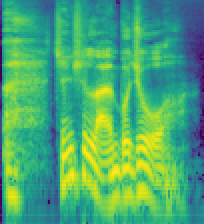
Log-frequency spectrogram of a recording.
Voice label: defeat, zh-hant; Cookie Run

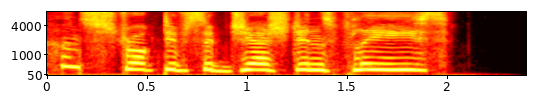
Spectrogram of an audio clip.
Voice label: touch, en; Cookie Run

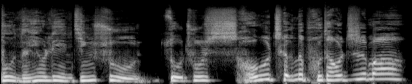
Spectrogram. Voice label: loading, zh-hant; cookie run

